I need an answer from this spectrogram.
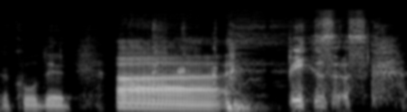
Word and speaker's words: Bezos: I mean, I like to plug it because Bezos seems like a cool dude. Bezos. I love how you mispronounce his name like Jesus.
